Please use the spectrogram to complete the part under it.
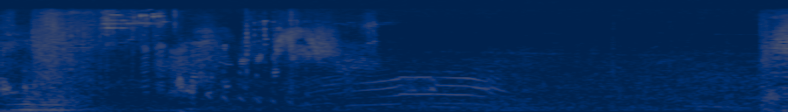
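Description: Plastic bricks shatter and scatter.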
